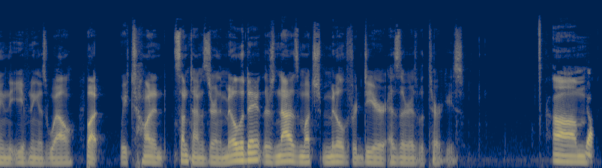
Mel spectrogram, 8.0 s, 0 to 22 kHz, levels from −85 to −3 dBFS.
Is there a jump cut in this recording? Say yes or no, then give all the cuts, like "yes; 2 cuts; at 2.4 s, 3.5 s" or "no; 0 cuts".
yes; 3 cuts; at 1.1 s, 2.3 s, 4.6 s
